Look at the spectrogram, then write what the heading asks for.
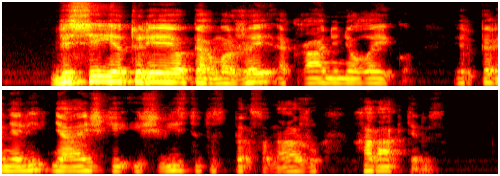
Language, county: Lithuanian, Kaunas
